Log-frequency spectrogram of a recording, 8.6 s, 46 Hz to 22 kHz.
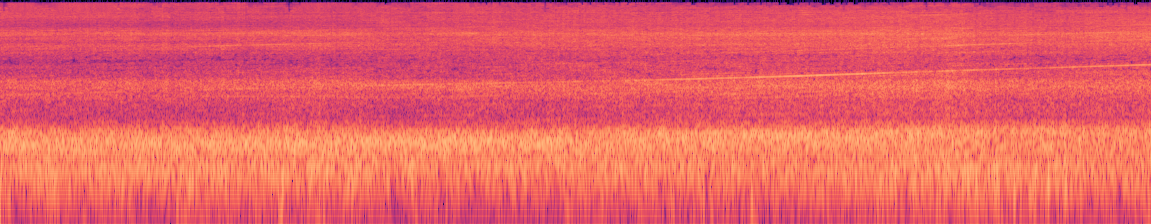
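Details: RT130 model jet turbine after rebuild, spooling to full power: loud jet roar with a thin high squeal rising in pitch; compressor wheel rubs the front housing, which owner thinks prevents reaching the set maximum of 120,000 rpm.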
